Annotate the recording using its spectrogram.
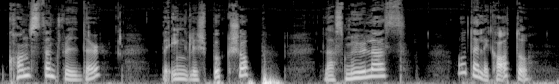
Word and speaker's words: Las Mulas: Först och främst, det här avsnittet och vårt ettårskalas presenteras i samarbete med Constant Reader, The English Bookshop, Las Mulas Sauvignon Blanc. Jag är inte helt säker här på det spanska uttalet. Det var okej, säger.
